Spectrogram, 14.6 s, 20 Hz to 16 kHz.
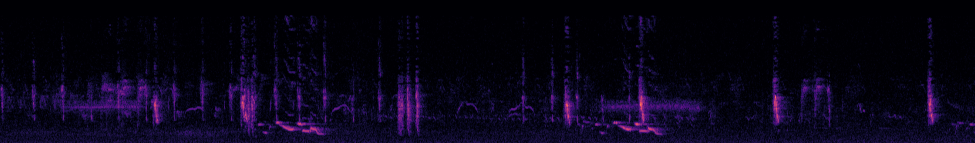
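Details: During breakfast feeding at a Hungarian nest in Tiszalök in May 2024, a baby common buzzard utters two falling, slurred squeals about five seconds apart. Small birds chirp and trill throughout at higher pitch.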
